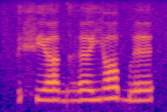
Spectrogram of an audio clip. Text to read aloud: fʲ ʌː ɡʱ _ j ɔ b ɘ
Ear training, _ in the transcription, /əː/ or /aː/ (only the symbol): əː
